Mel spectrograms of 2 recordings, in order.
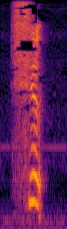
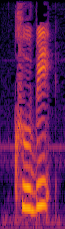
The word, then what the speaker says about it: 首: 音读的时候读作“ 嘘”，“ 嘘”，“ 嘘”。比如“ 守卫”，“ 嘘”，“ 嘘”，“ 嘘”。写成日语汉字的时候，“ 手” 加位置的“ 位”，守卫。训读的时候读作“ 可比”，“ 可比”，“ 可比”。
